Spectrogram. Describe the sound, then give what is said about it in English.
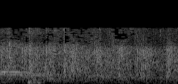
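An audience claps for itself after joining in a poem, a steady, dense, even wash of many hands with no distinct individual claps standing out, holding at a constant loudness throughout the short burst. “Oh, give yourselves a round of applause.”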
